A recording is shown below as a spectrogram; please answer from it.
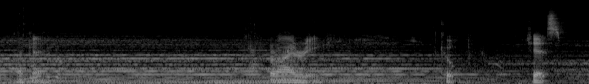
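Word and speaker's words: Skryre: Valerian says it's Skryri. Skryri. Okay. Skryri. Cool. Cheers. How we pronounce that?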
